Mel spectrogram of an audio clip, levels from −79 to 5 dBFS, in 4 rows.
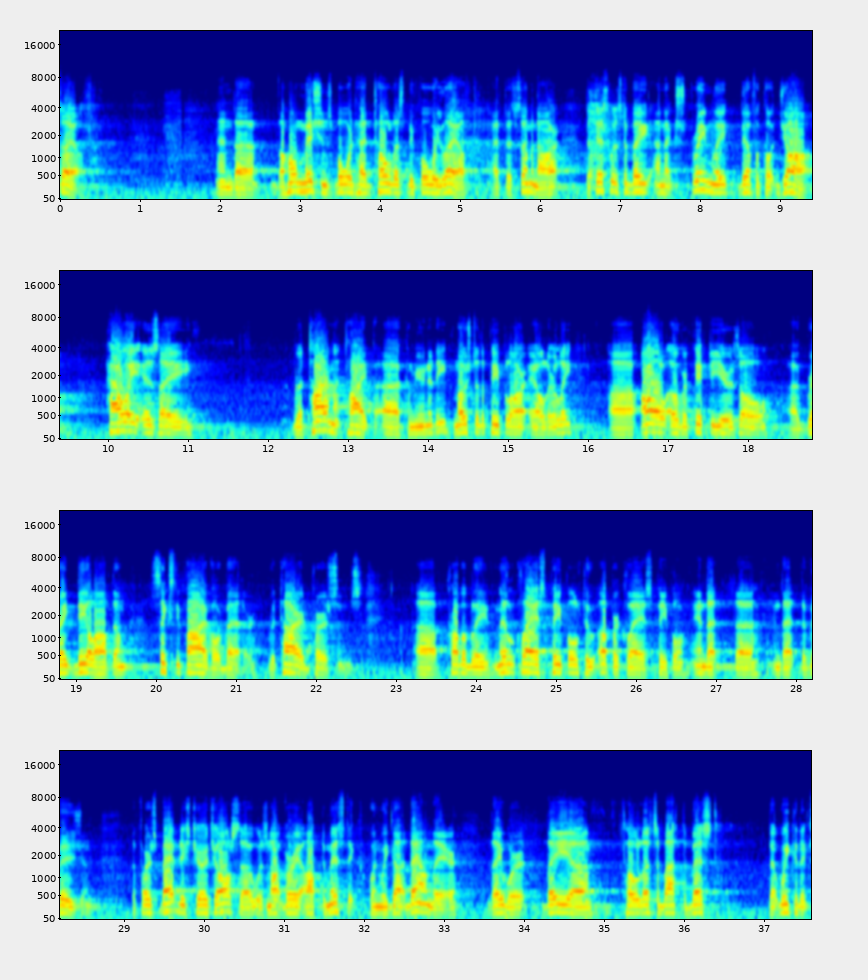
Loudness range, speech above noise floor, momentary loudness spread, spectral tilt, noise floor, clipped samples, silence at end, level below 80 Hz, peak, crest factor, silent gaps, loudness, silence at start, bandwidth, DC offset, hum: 3 LU; 24 dB; 12 LU; -6.5 dB/octave; -47 dBFS; under 0.1%; 0 s; -50 dBFS; -8 dBFS; 16 dB; none; -23 LUFS; 0 s; 9.6 kHz; under 0.1%; none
